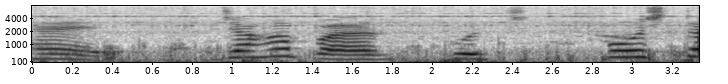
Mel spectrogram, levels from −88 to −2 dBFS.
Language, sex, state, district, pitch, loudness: Hindi, female, Bihar, West Champaran, 230 Hz, -17 LUFS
